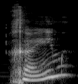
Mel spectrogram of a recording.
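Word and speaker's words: חיים: Another word with this ch sound at the beginning, but bear with me today. Practice makes perfect, right? So let us practice this ch sound today in all of these different words.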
